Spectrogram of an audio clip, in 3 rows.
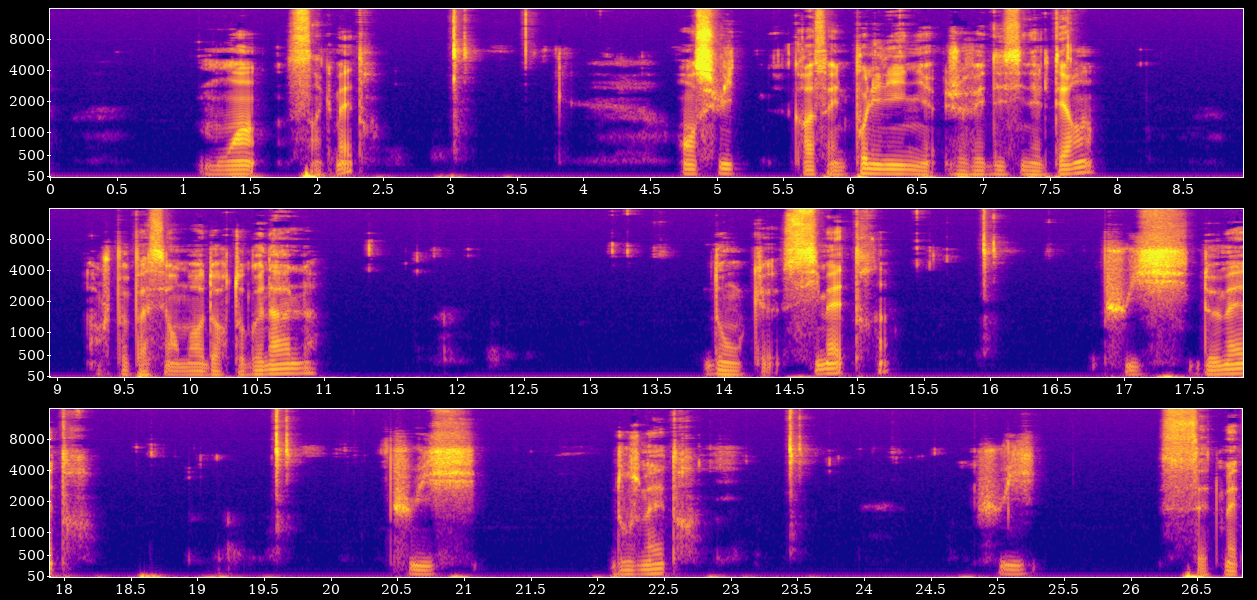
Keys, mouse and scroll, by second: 1.8 shift+5, 6.3 click, 11.3 F8, 13.3 click, 15.5 shift+6, 16.0 Return, 19.7 Return, 22.5-23.5 typing, 23.5 Return.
